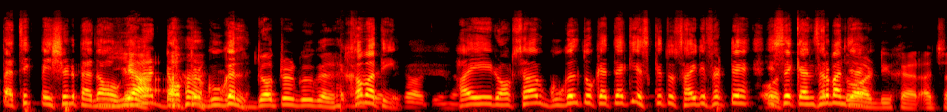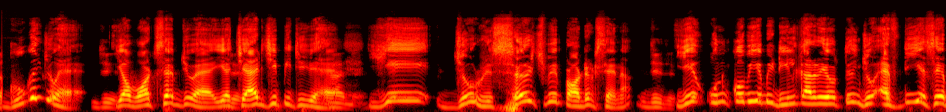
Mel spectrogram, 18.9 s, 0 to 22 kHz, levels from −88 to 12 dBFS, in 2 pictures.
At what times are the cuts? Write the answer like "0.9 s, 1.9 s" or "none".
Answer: 3.5 s, 9.5 s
